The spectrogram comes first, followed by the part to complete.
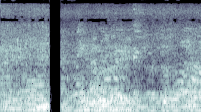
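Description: Voices talking and chattering in a restaurant dining room, cutting out briefly about half a second in.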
